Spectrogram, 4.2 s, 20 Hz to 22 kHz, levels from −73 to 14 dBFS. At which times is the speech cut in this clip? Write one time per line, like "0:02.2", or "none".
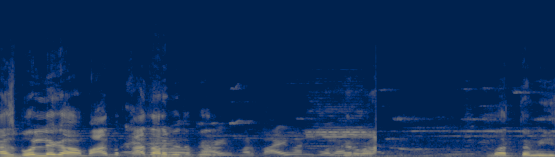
0:02.8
